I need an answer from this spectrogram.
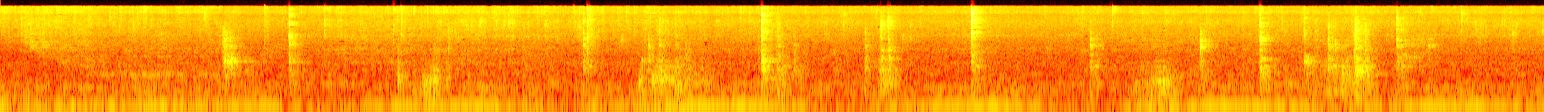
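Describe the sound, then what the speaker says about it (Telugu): Unniyappam sweet dumplings frying in hot oil, giving a steady soft sizzle with a low hum underneath, broken by occasional sharp ticks and taps as they are turned in the pan, close and without speech. "ఈ విధంగా టర్న్ చేసుకుని రెండు వైపులా ఫ్రై చేసుకోవాలి."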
